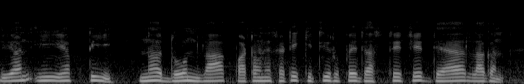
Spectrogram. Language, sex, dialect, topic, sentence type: Marathi, male, Varhadi, banking, question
